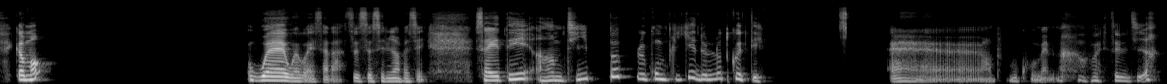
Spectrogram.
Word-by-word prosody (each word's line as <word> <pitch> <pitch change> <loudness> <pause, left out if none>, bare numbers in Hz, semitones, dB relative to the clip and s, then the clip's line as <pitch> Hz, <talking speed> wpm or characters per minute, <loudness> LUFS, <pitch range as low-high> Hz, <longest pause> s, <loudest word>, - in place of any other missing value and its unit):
Comment? 215 +3 +6 2.0
Ouais, 185 -1 +8
ouais, 155 -3 +4
ouais, 140 - -3
ça 135 - -6
va. - - -10
C'est 150 - -4
Ça 145 +1 -3
s'est 145 - -3
bien 145 0 -1
passé. 135 0 -6 0.5
Ça 190 - +2
a - - +7
été 235 +9 +4
un 180 +1 -1
petit 245 +9 -2
peu 360 0 +2
plus 245 - -2
compliqué 235 +4 -1
de 225 -1 0
l'autre 250 +4 -4
côté 165 - -3 1.2
heu, 135 - -4 0.9
un - - -13
peu - - -20
beaucoup, - - -14
même, - - -11 0.2
on - - -11
va 170 - -7
se 180 - -5
le 170 - -6
dire. 160 +3 -7
190 Hz, 165 wpm, -22 LUFS, 160-235 Hz, 2.0 s, Ouais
